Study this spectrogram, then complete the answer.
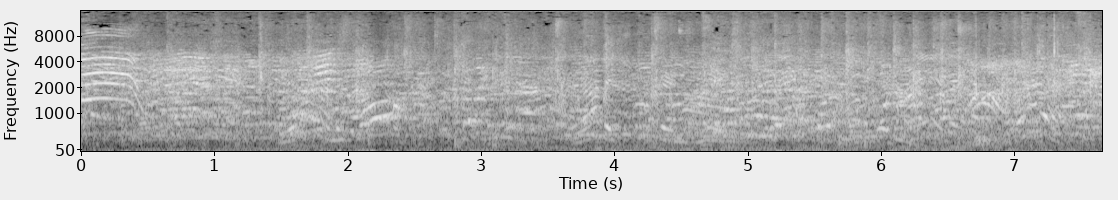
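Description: A child's footsteps patter across the floor.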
